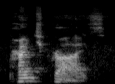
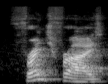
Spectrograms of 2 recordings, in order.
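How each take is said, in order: First: The words start with P sounds. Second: The words start with F sounds. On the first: This is how the accented speaker says it. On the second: This is the usual pronunciation.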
